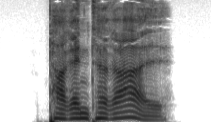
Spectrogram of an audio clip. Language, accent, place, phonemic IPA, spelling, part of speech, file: German, Germany, Berlin, /paʁɛnteˈʁaːl/, parenteral, adjective, De-parenteral.ogg
- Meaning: parenteral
